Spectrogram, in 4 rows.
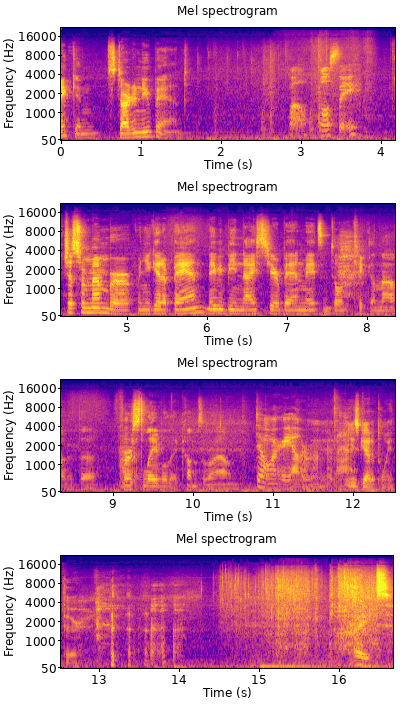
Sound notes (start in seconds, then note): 12.9 Harold chuckles; 13.0 Angelina chuckles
